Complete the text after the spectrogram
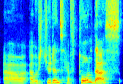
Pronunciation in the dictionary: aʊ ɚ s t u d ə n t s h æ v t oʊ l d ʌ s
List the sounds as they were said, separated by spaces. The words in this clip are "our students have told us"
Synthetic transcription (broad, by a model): aʊ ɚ s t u d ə n t s h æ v t oʊ l d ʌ s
